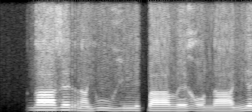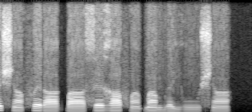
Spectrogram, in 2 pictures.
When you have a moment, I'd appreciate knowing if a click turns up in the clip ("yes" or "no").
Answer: no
